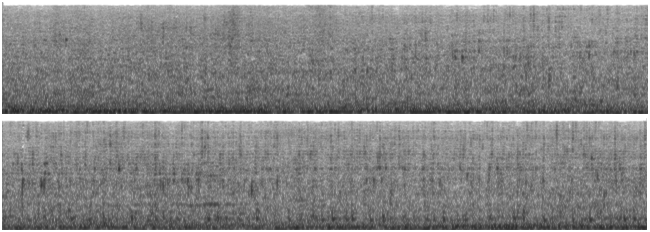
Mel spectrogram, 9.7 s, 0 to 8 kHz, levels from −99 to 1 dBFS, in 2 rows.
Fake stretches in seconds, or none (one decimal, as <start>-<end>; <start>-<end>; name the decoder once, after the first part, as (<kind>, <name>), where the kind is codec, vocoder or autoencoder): 0.9-3.2 (vocoder, Vocos)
